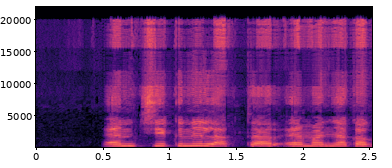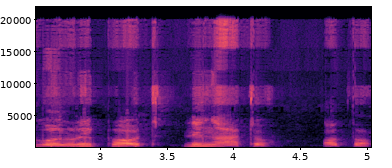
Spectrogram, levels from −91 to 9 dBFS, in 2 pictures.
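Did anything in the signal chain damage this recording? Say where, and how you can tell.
Yes. Throughout the speech, tones sound rough and grainy rather than swirly or hollow, while the band still reaches about 20.1 kHz. That texture likely comes from Opus compression in its music mode at a low bitrate, around 16 kbps. An MP3 would leave spectral holes instead.

From 1.56 to 3.84 s, ticks recur every 63 ms, about forty in all, each from roughly a millisecond of audio skipped outright. That strict regularity and tiny size point to periodic USB or driver dropouts at the driver or buffer stage, not random network packet loss.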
